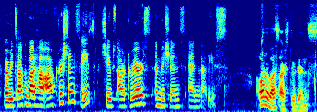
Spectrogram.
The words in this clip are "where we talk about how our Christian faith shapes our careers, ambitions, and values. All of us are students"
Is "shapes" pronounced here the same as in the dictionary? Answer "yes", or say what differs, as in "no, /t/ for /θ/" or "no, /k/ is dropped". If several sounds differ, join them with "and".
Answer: yes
